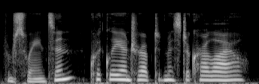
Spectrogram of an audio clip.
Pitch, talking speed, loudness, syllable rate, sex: 190 Hz, 140 wpm, -17 LUFS, 5.7 syllables/s, female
